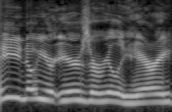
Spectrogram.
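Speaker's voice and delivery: put-on playful, teasing kid-hero voice. Retelling an episode where the kid hero keeps ribbing Yoda, as young Harrison Ford. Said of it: "channel my best Harrison Ford as a kid".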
